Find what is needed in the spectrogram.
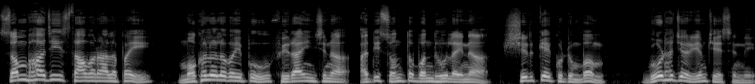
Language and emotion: Telugu, neutral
